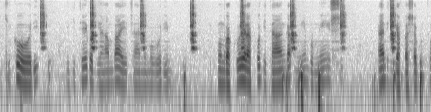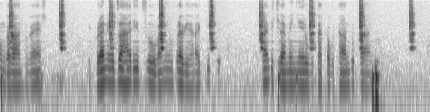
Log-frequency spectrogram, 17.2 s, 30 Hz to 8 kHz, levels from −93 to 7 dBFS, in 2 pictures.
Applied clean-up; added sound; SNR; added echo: none; Tick-tock; -3 dB; none.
